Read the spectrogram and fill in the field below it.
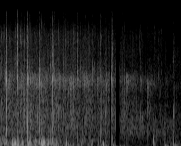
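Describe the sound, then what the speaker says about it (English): Scattered applause from a modest university audience honoring a professor, light and somewhat sparse, with a brief gap before a few final claps. "A warm round of applause for Professor Javed."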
